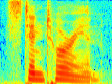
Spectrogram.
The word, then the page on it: stentorian: American English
